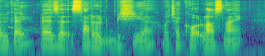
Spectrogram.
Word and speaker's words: bichir: And I've googled it, apparently it's pronounced bishia, not bichir, as I kept saying.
